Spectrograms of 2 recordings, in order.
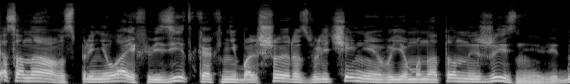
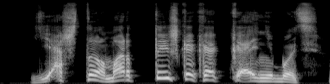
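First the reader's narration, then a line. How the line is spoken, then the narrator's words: Exclamation. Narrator (Russian): воскликнула Эрика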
